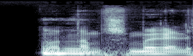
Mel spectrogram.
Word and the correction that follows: Шмигаль: Як правильно, блін, його е, прізвище вимовляється? Ден. Шмига. Називаю його Ден. Шмигаль. Ден, окей. Шмигаль Денис... чи Шмигаль? Шмигаль. Шмигаль.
